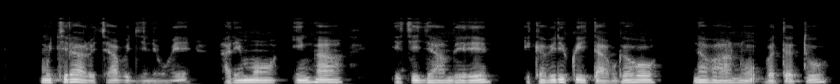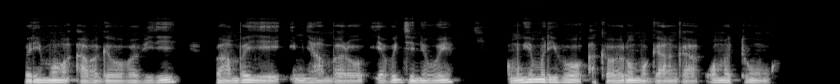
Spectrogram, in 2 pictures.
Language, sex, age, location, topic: Kinyarwanda, male, 18-24, Nyagatare, agriculture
